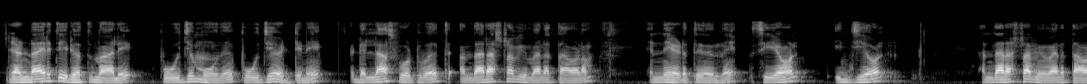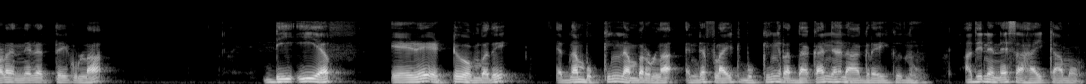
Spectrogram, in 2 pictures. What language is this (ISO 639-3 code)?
mal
